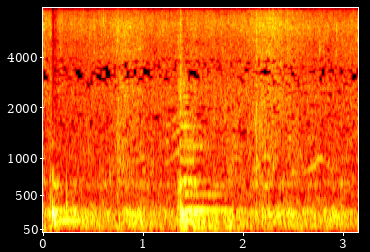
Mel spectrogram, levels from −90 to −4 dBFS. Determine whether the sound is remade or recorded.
recorded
